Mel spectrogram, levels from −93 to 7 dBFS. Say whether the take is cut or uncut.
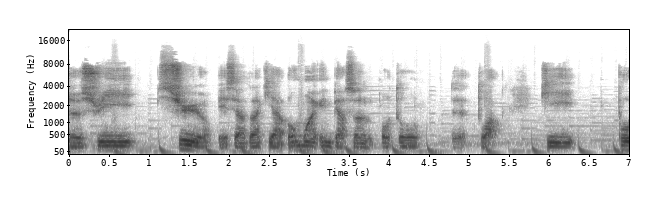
uncut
